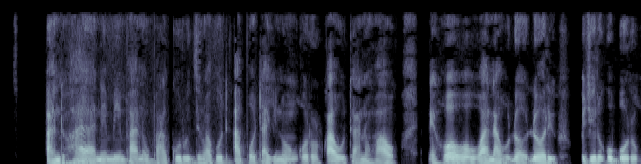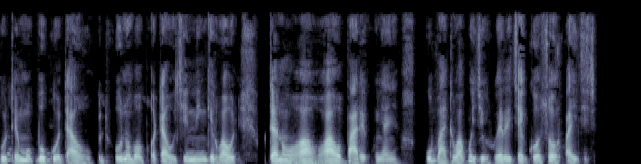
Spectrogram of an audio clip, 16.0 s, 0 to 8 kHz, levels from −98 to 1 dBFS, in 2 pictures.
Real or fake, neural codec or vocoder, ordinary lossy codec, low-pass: real; none; MP3, 48 kbps; 7.2 kHz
